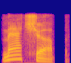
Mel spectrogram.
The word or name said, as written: matchup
